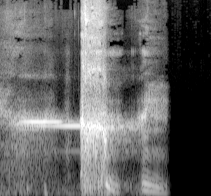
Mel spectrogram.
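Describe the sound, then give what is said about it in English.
A single short, harsh cough bursts out, fairly loud and over in a fraction of a second, with a thin steady tone humming around it. “That wasn't a sneeze, that was a cough.”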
